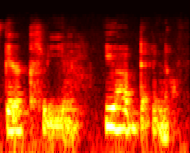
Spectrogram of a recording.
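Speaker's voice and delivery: hushed, soft reassurance; comforting a tired mom in a whisper; tender whisper. Real, not acted. Reassuring struggling moms.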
